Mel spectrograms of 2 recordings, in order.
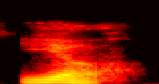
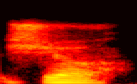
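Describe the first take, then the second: First: The word begins with a y sound. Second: The word begins with a j sound. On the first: "when you say I, it's yo, y o" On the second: "she'll pronounce it jo, so her y's are a j"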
